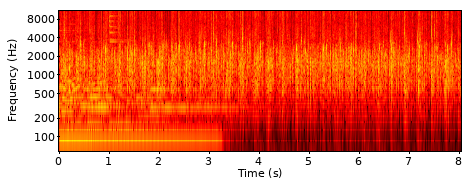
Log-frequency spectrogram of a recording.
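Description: Audience applauding as the song's last notes fade out, a held bass note stopping about three seconds in; the clapping carries on and slowly dies down.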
